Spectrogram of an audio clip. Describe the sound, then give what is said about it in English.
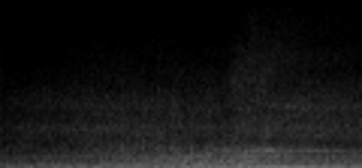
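A sprinter train rumbles past on the tracks, a steady loud roar with a rising motor whine partway through, with no voices. “All right, I'm back at the train tracks, and here's the sprinter train”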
